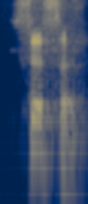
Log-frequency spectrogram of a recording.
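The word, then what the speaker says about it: CISA: sissa or sisa what is your preference cesar cissa good that's how i like to pronounce it and that's that's now the official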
